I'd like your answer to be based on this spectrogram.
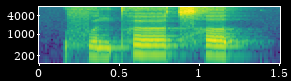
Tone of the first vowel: low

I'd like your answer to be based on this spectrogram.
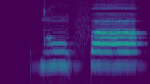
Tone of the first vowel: high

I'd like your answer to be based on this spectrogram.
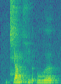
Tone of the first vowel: rising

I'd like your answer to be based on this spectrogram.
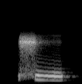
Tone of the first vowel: low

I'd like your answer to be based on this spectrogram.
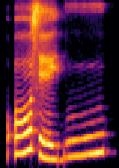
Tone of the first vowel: rising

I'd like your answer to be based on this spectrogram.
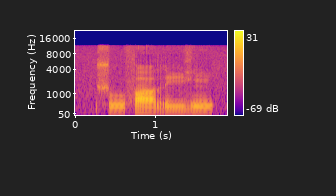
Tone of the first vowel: low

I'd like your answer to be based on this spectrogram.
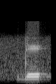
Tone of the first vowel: high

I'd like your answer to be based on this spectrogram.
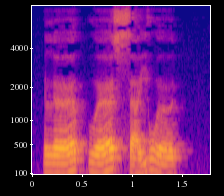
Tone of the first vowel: rising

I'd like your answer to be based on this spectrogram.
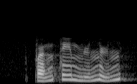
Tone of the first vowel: rising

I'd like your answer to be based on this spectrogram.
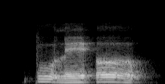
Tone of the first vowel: falling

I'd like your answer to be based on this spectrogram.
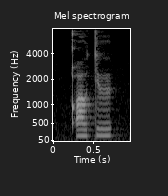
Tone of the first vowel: high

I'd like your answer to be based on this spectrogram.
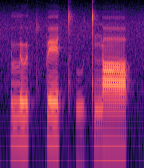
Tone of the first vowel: high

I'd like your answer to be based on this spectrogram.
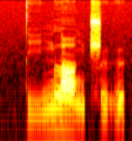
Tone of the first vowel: rising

